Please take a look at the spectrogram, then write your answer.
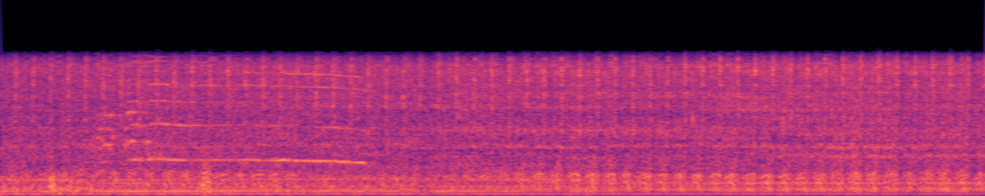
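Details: Cold Triumph Stag petrol engine idling with a steady, rather uneven knock of about three beats a second, audible everywhere on the engine.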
